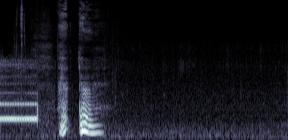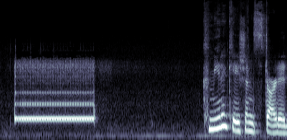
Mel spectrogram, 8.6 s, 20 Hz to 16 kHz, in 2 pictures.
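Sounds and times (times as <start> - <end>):
telephone line ringing with a steady electronic tone: 0.0 - 0.6, 4.5 - 5.8
speech: 0.9 - 1.6, 7.4 - 8.6.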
